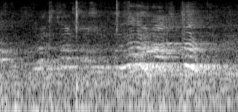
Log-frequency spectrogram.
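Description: Thuds and slaps of freestyle wrestlers hand-fighting and stepping on the mat, with a man's voice shouting loudly in the second half.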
